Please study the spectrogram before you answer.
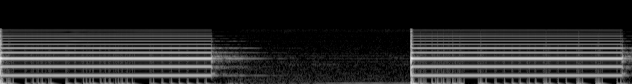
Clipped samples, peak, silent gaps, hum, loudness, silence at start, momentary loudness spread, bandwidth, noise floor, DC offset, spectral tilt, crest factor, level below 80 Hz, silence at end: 0.2%; 0 dBFS; none; none; -13 LUFS; 0 s; 2 LU; 5.4 kHz; -52 dBFS; under 0.1%; -4 dB/octave; 14 dB; -40 dBFS; 0 s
